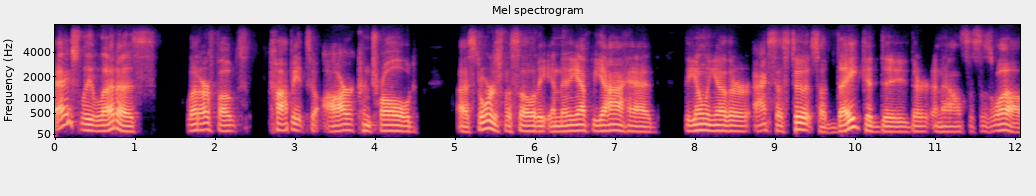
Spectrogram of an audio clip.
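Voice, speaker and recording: A man with an ordinary speaking voice, fairly low in pitch, with fairly even intonation and a moderate pace. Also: quiet background. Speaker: university cybersecurity staff. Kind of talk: interview recollection.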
